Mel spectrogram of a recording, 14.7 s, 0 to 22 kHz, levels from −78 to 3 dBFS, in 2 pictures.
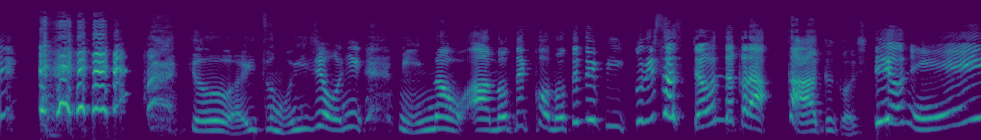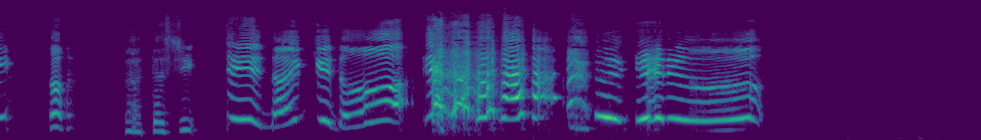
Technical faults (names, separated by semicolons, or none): none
